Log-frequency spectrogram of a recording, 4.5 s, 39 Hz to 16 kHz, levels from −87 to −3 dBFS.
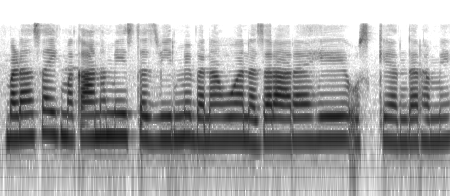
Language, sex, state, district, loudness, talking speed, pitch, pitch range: Hindi, female, Madhya Pradesh, Bhopal, -18 LUFS, 225 wpm, 225 Hz, 215-235 Hz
